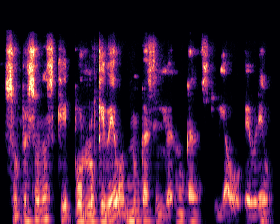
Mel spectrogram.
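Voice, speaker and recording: A man's voice: mid-range voice, moderate pace, vocal fry, a little mellow, slightly rough. A man giving an unscripted Bible teaching, asking rhetorical questions and answering them himself. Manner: spoken, unscripted, with restarts. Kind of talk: religious teaching talk.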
